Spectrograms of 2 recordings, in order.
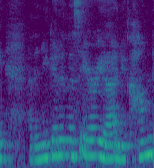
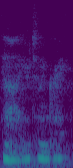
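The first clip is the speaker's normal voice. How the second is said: whispered praise; 10 dB quieter, faster than usual. Real, not acted. Whispering encouragement to partner.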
